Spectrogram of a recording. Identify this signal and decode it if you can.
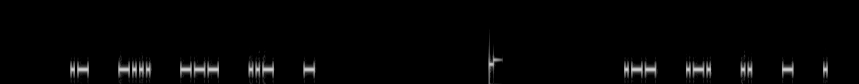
Morse code, heard as a keyed tone, about 36 wpm, spaced as for 20 wpm, 690 Hz. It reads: ABOUT WRITE
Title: 3x Character Spacing - Top 100 Words - 35wpm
